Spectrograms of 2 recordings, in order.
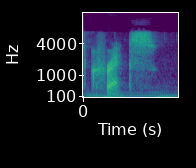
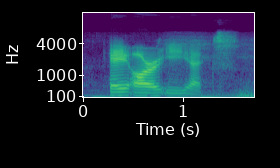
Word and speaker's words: Krex: His name is Krex. Can you Oh. spell it? Krex.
